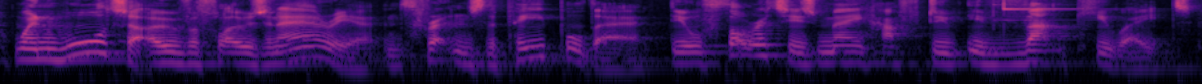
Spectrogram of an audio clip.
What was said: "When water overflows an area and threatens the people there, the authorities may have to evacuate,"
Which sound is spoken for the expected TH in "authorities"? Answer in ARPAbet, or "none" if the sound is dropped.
TH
